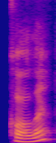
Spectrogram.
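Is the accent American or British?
British. The first vowel is a short British O. "Бачимо тут О коротке"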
